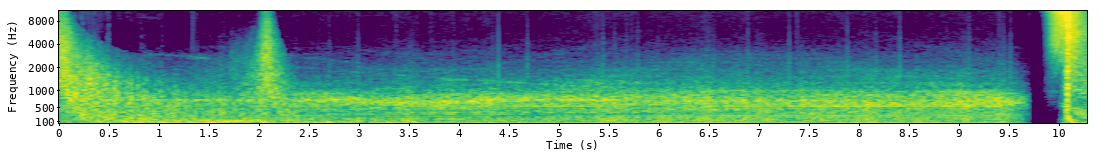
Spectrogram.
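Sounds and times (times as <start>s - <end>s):
sharp thunder crack: 0.0s - 2.6s
loud continuous low thunder rumbling: 0.0s - 9.7s.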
